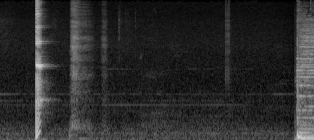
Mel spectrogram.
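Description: Beer glasses clink together in a toast after a craft beer tasting of Stone Brewing Enjoy By, a sharp bright clink followed by a softer second touch, then quiet until a loud noise at the end.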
